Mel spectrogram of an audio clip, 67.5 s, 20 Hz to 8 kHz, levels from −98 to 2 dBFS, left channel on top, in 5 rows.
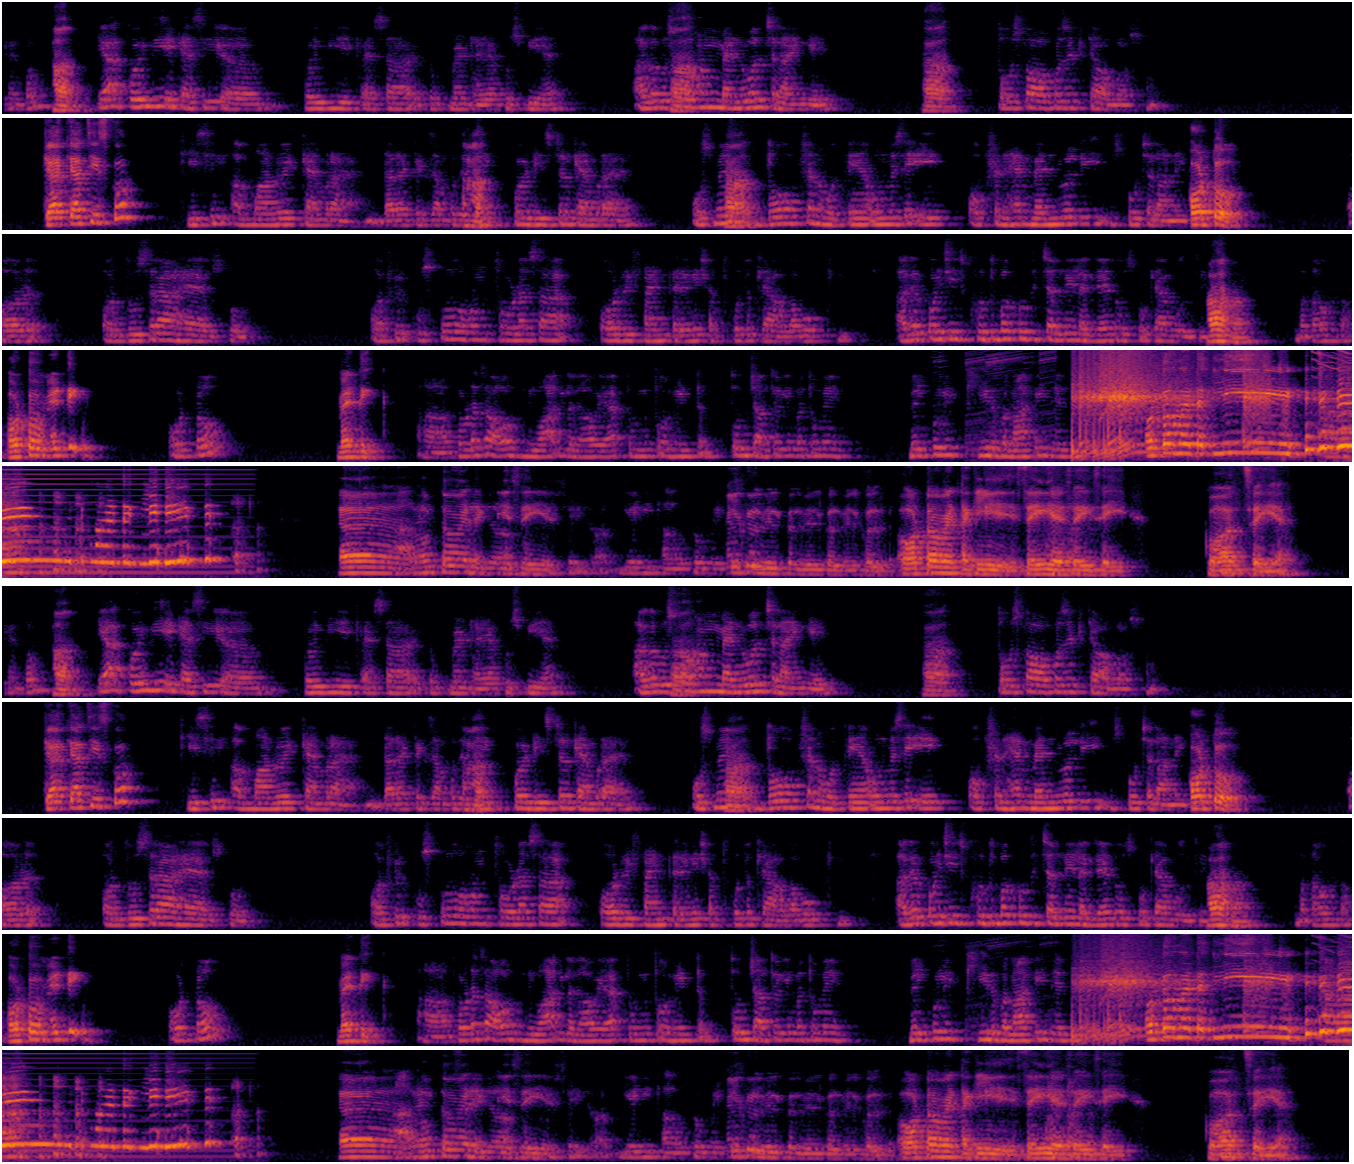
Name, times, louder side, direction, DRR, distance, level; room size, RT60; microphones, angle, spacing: voice 1, 0.0-0.5 0.9-5.6 6.3-8.3 9.9-11.6 15.3-19.9 20.4-25.5 26.9-27.4 28.0-29.5 30.7-32.7 33.0-35.5 35.9-39.1 39.9-41.1 42.1-42.7 44.6-49.0 49.5-51.3 53.6-55.0 56.3-56.4 57.9-61.7 64.4-65.0 66.1-66.5, right 1 dB, 25° right, 0.5 m, -44 dB
voice 2, 9.2-9.5 13.9-14.8 18.1-18.4 20.7-21.0 25.4-25.9 39.0-39.5 40.5-41.4 43.8-44.3 51.9-56.2 57.3-59.5 61.2-65.2 66.0-66.9, left 2 dB, 25° left, 0.4 m, -32 dB
sound 1, 51.2-56.5, left 12 dB, 85° left, 0.4 m, -33 dB
3.3 x 3.1 x 4.5 m
head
